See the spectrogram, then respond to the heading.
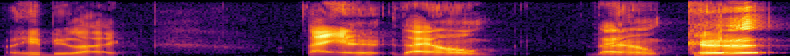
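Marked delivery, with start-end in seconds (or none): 1.5-3.8 halting, higher, loud mock Southern-English accent; botched mix of Southern and English accents; Jesse Peterson doing English accent. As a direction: struggle loudly through a badly faked Southern-British accent. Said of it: "I wish I could hear Jesse Peterson's English accent".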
